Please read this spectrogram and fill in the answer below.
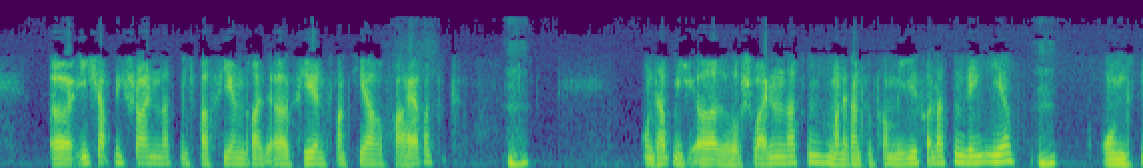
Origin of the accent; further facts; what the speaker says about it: Wesel, North Rhine-Westphalia, Germany; dahin zurückgegangen, wo ich herkomme. Also wir kommen aus Wesel.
